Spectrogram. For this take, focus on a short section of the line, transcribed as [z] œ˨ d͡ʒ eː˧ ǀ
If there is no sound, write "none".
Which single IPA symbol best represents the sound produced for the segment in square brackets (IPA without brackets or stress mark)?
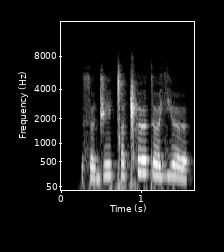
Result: s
